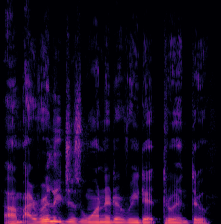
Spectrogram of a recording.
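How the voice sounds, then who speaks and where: A man co-hosting a podcast, talking in a relaxed, candid way and laughing easily. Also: on the low side, fast, creaky. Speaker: podcast co-host. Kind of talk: casual podcast chat.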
